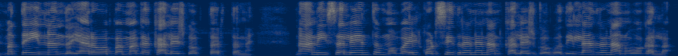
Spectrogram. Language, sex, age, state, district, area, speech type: Kannada, female, 45-60, Karnataka, Bangalore Urban, urban, spontaneous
